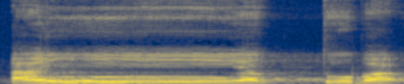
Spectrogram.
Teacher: نون ساکن کے بعد یا ہے حروف یومن میں سے، تو نون کو یا سے ملا کر غنہ کے ساتھ پڑھیں گے، اس کو ادغام ناقص کہتے ہیں.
